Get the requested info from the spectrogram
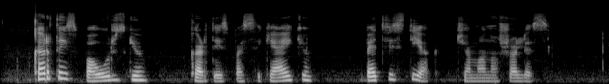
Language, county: Lithuanian, Telšiai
